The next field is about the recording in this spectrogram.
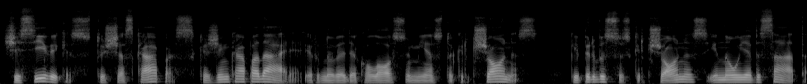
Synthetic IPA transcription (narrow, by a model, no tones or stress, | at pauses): ʃʲɪsiːʋʲɪkʲɪ̰st̪ʊʃʲt͡ʃʲɛskɑːpɐ̰skɐʒʲɪŋkɑːpɐd̪ɑːɾʲḛːʔɪ̰ɾnʊʋʲɛd̪ʲeːkoːlˠoːsʊmʲiɛst̪okɾʲɪkʃʲt͡ʃʲoːnʲɪs | kɐɪpɪɾʋʲɪsʊskɾʲɪkʃʲt͡ʃʲoːnʲɪsḭːnɐʊjɛʋʲɪsɑːt̪ɐ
